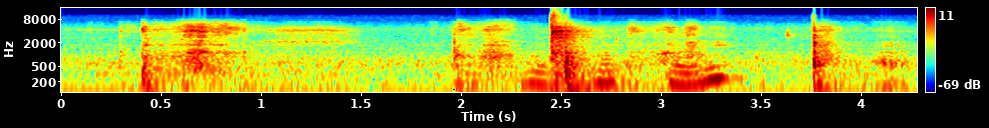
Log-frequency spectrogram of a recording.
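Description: Wooden spoon stirring a thick, sticky dough in a Cuisinart saucepan, scraping around the pan with a few sharp knocks against its side, the loudest about two and a half seconds in.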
